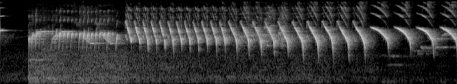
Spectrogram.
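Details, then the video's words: Canary singing, used to encourage other canaries to sing: a short buzzy note, then a long, fast series of sharp descending chips and a few high whistles at the end. "Kenari Gacor Speed Rapet Ampuh Buat Kenari Macet Jadi Ikut Gacor Lagi || Voice of Canary"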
